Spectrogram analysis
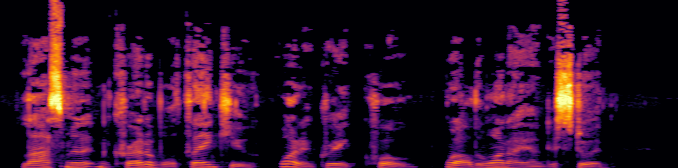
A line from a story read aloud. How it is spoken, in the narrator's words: Pavla laughed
